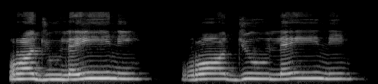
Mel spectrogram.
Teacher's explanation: रॉ heavy पढ़ा गया, फिर जीम के ऊपर एक हरकत है, उसे जल्दी पढ़ेंगे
